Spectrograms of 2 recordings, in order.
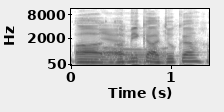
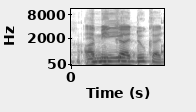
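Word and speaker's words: Ime Udoka: Amika Aduka. – Amika Aduka.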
